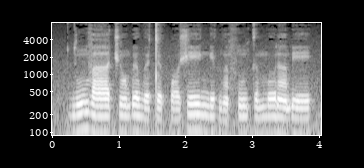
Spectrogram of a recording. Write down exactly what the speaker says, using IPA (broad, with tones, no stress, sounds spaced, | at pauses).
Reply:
d ũ˨˦ v aː˧ t͡ʃ ɔ̃˧ ɓ ə˧ w ə˨ t ə˨ p ɔ˨ ʃ eː˦ ŋ e˧ ɡʷ ã˨ f ũ˧ k ə˧ m o˦ ɾ ã˦ ɓ eː˦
